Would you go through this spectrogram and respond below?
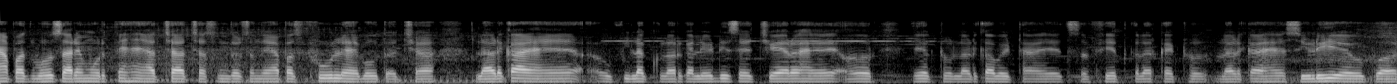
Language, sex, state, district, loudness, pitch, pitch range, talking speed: Hindi, male, Chhattisgarh, Balrampur, -22 LUFS, 130 Hz, 130-135 Hz, 170 wpm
